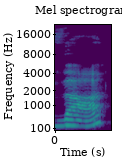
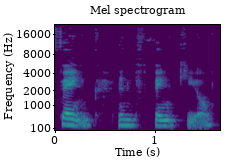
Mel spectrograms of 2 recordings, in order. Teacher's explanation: So first we start off with going the difference between the two sounds. So the voiced is activating the vocal cord, like in the word the, and the unvoiced version of it is just the air coming out, like in thank and thank you.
